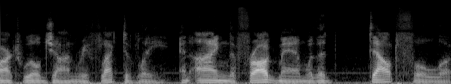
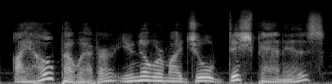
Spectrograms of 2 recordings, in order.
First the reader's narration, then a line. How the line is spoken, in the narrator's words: said the Cookie Cook anxiously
